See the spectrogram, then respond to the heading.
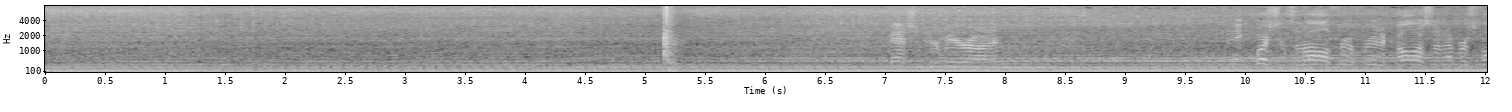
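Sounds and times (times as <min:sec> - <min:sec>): car engine idling: 0:00.0 - 0:12.0
sharp engine knock: 0:05.1 - 0:05.4.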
